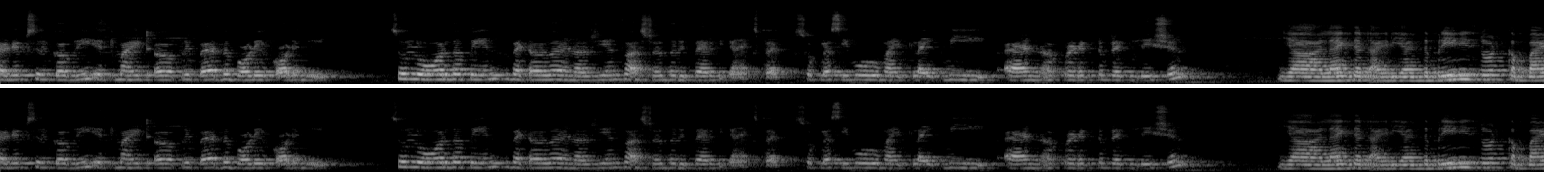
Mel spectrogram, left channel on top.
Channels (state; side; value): quieter; right; 5.8 dB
